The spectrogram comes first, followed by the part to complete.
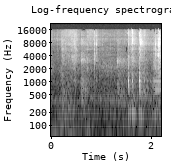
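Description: Plastic zip-top bag rustling softly under hands as a sheet of paper is slid in and smoothed flat, with a few sharp crackles of the plastic about a second and a half in.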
